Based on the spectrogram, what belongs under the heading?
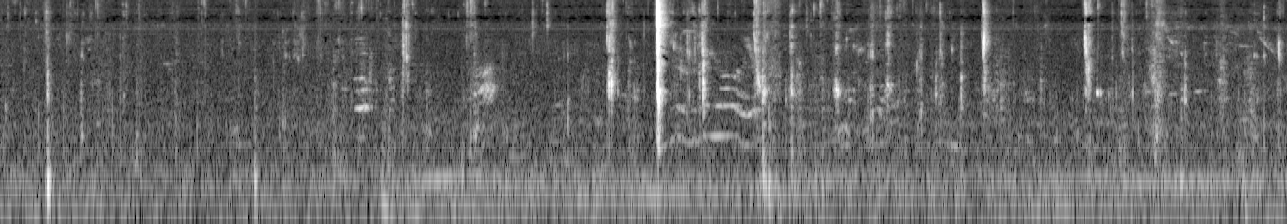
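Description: Eating mouth sounds: wet chewing and lip smacks from a mouthful of rice and pork curry eaten by hand, with scattered sharp clicks, the loudest about six and a half seconds in.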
